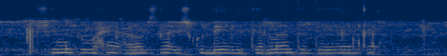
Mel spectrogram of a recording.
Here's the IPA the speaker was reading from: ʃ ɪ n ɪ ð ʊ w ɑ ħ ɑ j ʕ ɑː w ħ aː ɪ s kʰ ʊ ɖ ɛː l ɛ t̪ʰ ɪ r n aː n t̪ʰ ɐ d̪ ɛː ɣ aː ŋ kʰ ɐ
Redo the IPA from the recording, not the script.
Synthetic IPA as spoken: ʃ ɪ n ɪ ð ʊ w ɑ ħ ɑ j ʕ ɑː w s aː ɪ s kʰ ʊ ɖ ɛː l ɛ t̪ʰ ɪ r n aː n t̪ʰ ɐ d̪ ɛː ɣ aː ŋ kʰ ɐ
